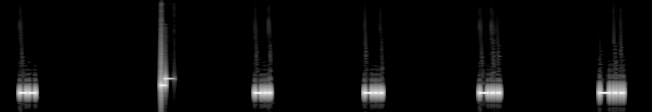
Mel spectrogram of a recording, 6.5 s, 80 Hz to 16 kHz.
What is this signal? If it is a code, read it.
Morse code, heard as a keyed tone, about 46 wpm, spaced as for 9 wpm, 700 Hz. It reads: M DDDD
